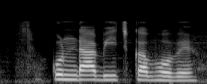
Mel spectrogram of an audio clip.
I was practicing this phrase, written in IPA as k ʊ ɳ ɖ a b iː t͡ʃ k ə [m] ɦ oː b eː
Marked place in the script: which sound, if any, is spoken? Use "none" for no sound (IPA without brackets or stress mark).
b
